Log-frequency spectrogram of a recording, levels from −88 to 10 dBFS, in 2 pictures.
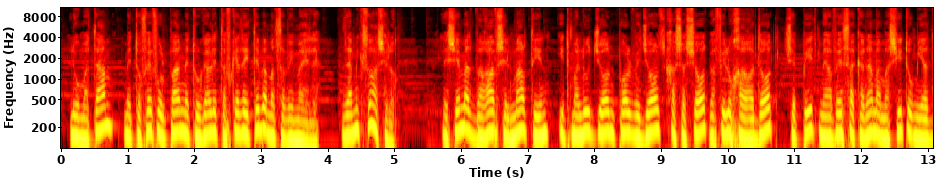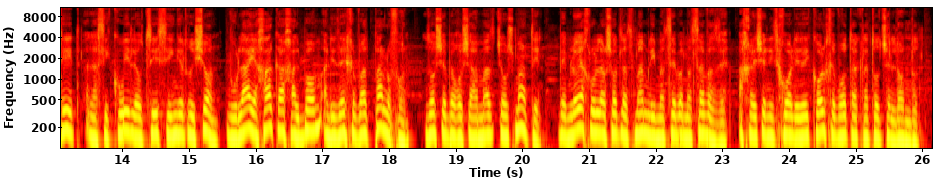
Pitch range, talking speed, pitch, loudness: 140-165 Hz, 140 wpm, 150 Hz, -17 LUFS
